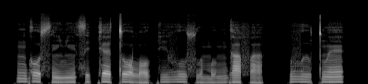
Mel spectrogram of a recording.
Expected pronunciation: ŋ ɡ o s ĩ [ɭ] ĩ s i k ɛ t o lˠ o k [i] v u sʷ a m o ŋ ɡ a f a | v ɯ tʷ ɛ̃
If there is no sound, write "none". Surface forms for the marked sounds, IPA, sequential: ʎ, i

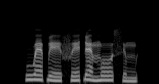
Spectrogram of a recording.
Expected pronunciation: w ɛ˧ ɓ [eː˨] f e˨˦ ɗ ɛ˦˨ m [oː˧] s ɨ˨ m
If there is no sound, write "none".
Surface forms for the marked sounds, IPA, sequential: eː˨, oː˧

